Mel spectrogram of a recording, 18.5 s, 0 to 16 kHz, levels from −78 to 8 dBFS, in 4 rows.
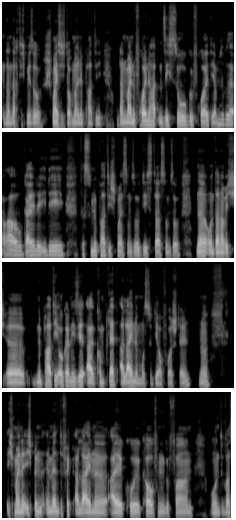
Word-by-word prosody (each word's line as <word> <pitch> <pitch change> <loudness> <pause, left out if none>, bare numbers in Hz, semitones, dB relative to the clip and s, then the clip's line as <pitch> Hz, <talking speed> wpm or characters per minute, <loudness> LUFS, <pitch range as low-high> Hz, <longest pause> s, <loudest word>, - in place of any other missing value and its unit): Und 85 - -10
dann 85 - -1
dachte 90 0 -4
ich - - -7
mir 90 -2 -2
so: 90 +1 -3
„Schmeiße 105 -2 +1
ich 90 - -6
doch 85 - 0
mal 85 -1 -1
'ne 80 - -2
Party.“ 75 -1 -7 0.2
Und - - -11
dann 90 +1 +1
meine 95 0 +4
Freunde 110 +4 +3
hatten 115 -4 -1
sich 105 -1 -2
so 115 +1 +1
gefreut, 110 -1 -1
die 100 - -1
haben 115 - -4
so 135 0 -6
gesagt: 130 -1 -1
„Ah, 135 - +1
oh, 125 0 -2
geile 125 0 +2
Idee, 120 +3 -2 0.3
dass - - -5
du 115 - -5
'ne 115 - 0
Party 115 -1 -2
schmeißt 110 0 -3
und - - -5
so, 110 +1 -3
dies, 105 0 -5
das 105 0 -1
und 95 - -6
so“, 105 +2 -4 0.3
ne? 110 +2 +4
Und 95 0 0
dann 95 0 +5
habe 90 - +3
ich, 90 0 -4
äh, 90 -1 +4
'ne 95 -2 -4
Party 110 +5 +2
organisiert. 110 +1 +2
Äh, - - +6
komplett - - 0
alleine 100 +2 +4
musst 85 0 -6
du - - -11
dir 80 - -2
auch 80 - -5
vorstellen, 105 +9 -5
ne? 100 +6 -3 0.6
Ich - - -3
meine, 100 0 +4
ich - - -1
bin 110 -1 +1
im 100 +2 -1
Endeffekt 110 +1 -1
alleine 95 +1 +3
Alkohol 100 0 +3
kaufen 100 +1 0
gefahren 100 0 -3 0.3
und 90 +1 -4
was 90 -2 0
105 Hz, 225 wpm, -24 LUFS, 95-110 Hz, 0.6 s, Äh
